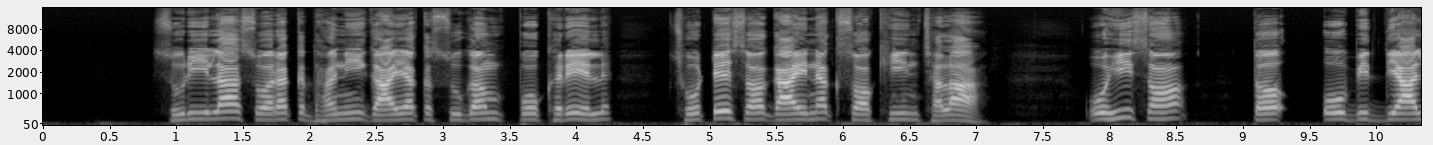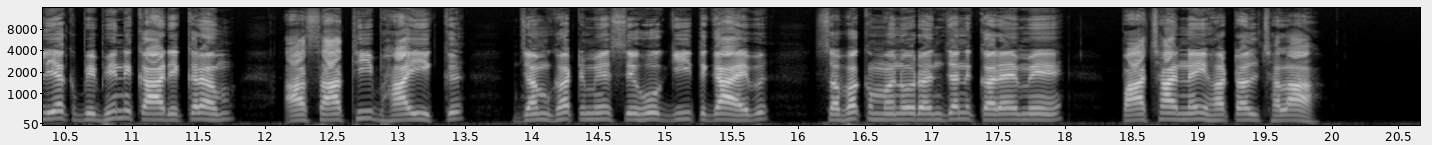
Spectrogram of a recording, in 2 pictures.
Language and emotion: Maithili, neutral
